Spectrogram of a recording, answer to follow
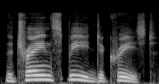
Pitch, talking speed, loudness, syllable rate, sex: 175 Hz, 150 wpm, -16 LUFS, 4.1 syllables/s, male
